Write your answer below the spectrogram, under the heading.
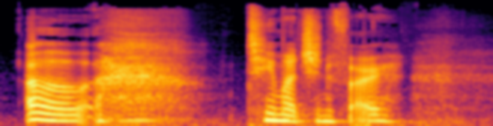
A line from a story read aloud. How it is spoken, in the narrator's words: Ella nervously said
